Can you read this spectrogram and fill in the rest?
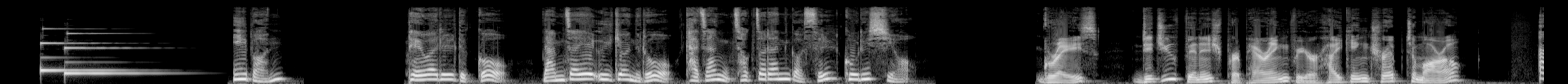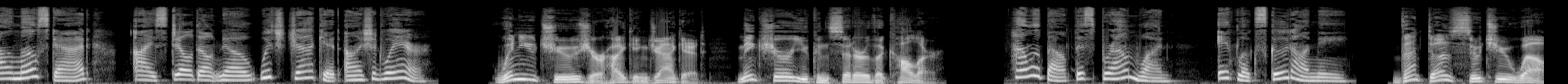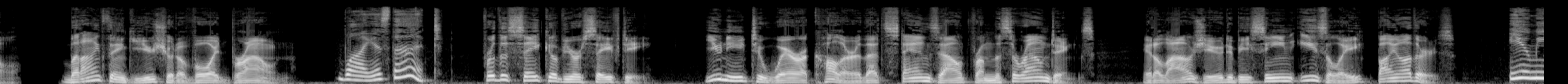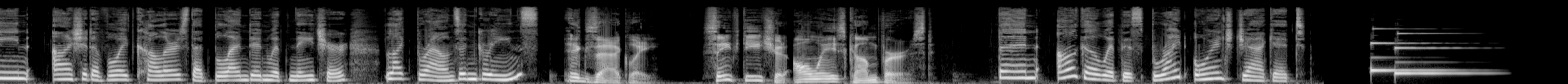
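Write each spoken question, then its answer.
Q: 대화를 듣고 남자의 의견으로 가장 적절한 것을 고르시오.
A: 등산할 때는 안전을 위해 눈에 잘 띄는 색의 옷을 입어야 한다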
